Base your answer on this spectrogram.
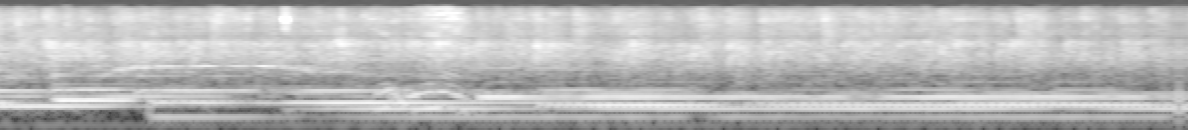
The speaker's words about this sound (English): You go to a great church. You ought to clap your hands for that.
